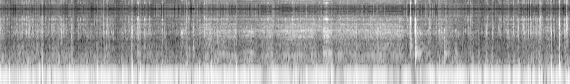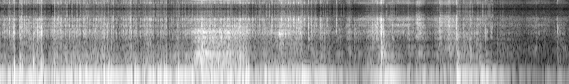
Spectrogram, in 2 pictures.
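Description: Bicycle tyres rattle over a rough gravel trail.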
